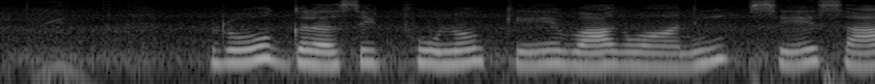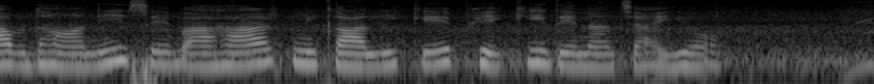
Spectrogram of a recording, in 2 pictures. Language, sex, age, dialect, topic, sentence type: Maithili, female, 25-30, Angika, agriculture, statement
